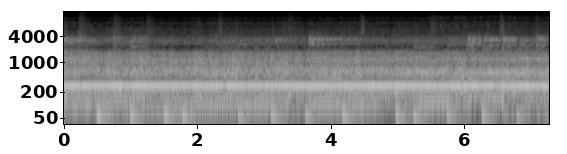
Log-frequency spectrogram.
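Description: Pellenc self-propelled grape harvester running as it works along a vine row, a steady machine hum with a constant tone and low pulsing about twice a second.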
